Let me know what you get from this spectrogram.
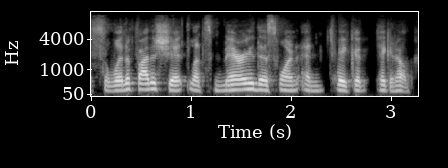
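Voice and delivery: ordinary talk, nothing marked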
